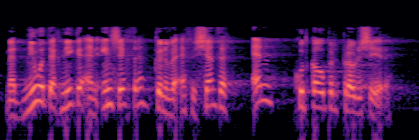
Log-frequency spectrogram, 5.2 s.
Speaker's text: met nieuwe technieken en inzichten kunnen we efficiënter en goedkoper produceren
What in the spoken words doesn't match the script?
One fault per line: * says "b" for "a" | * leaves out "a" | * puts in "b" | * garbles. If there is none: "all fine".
all fine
